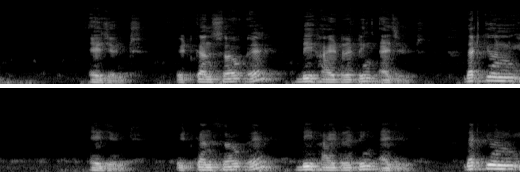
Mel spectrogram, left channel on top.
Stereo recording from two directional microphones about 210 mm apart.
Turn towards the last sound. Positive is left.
turn(degrees=60)  # may be behind; listen again after turning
